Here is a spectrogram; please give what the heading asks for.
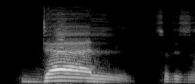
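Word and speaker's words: دال: Dal. So this is like the D. D as in dad, dome, done. Right? So this letter is pronounced dal. And that last sound is like an L, like D-A-A-L.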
